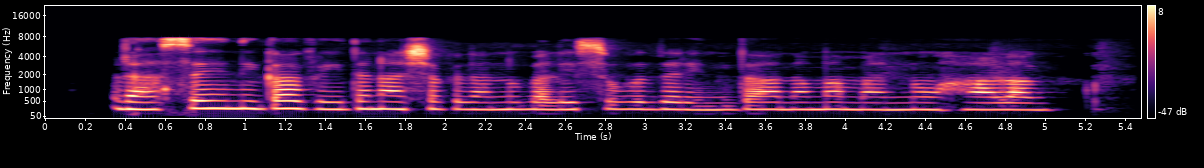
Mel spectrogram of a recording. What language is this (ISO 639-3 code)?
kan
